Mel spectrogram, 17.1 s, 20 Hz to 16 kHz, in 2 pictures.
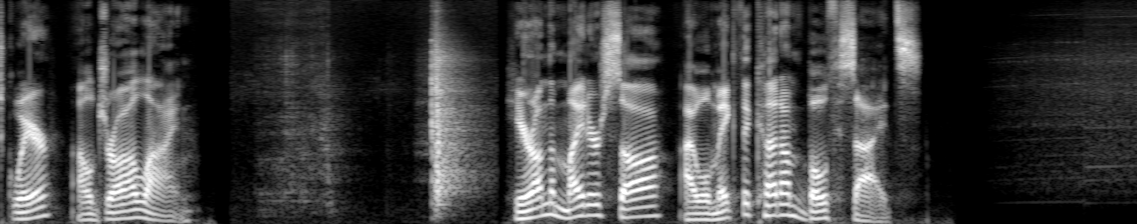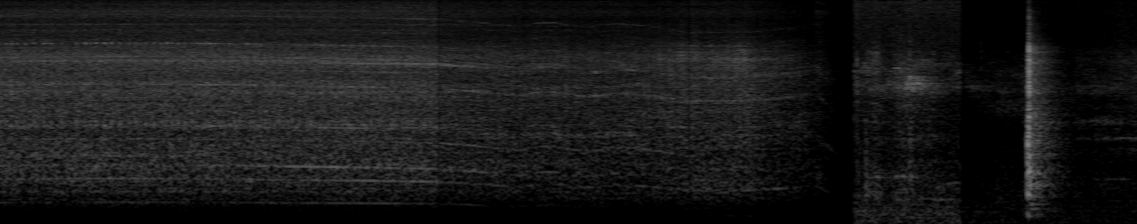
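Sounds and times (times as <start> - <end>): miter saw running: 7.4 - 14.8.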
